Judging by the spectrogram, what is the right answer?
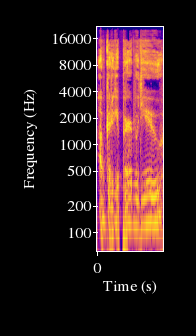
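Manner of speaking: hushed, hissed stage whisper. Playing a character who half-whispers to one of the Tellurians, half-whispering. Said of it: "he whispers to one of the Tellurians".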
